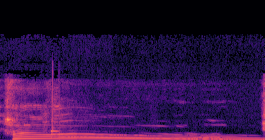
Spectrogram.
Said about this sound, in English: Howl.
